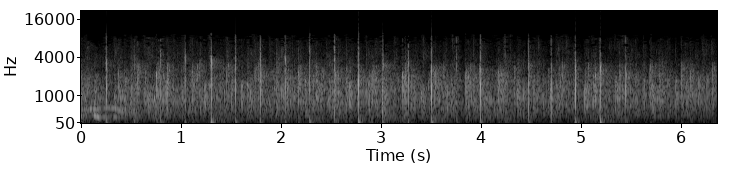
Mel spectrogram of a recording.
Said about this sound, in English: So I want to give him a round of applause.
